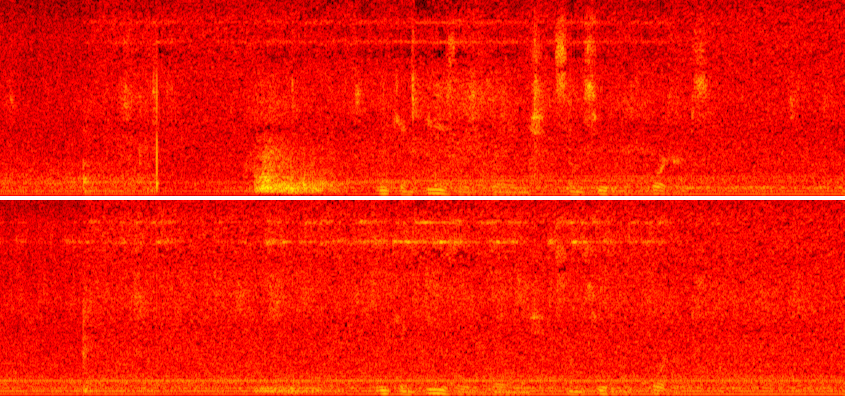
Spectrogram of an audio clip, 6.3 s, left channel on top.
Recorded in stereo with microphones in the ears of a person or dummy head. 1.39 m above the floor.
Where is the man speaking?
35° left (ahead or behind); by 5.4 s 45° left (ahead or behind).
